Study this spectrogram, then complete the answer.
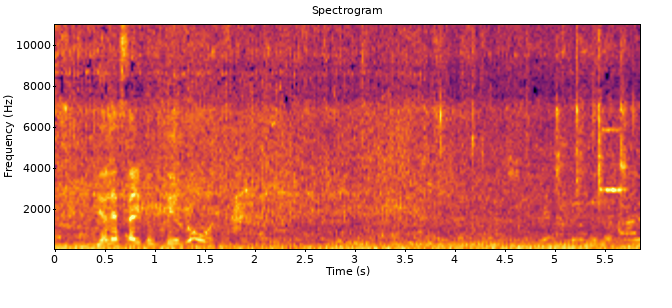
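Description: Men and women talk loudly nearby outdoors.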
